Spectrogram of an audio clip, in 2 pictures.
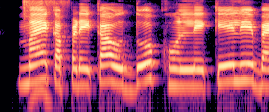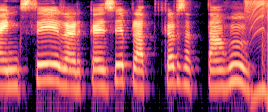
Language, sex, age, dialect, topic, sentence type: Hindi, female, 25-30, Awadhi Bundeli, banking, question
